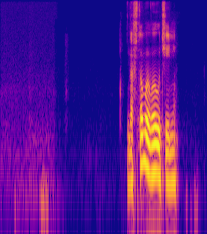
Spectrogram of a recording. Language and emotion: Russian, neutral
